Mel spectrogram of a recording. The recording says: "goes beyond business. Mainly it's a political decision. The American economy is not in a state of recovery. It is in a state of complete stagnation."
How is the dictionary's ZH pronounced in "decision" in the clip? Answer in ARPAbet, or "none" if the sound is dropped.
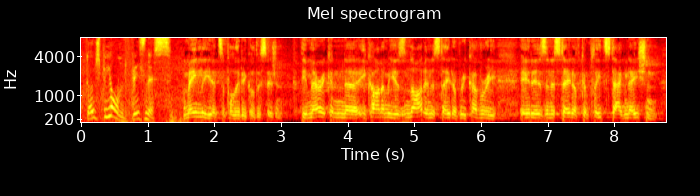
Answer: ZH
